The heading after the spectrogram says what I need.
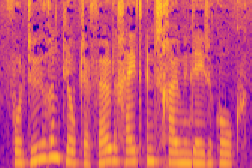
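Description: A woman voicing a calm, helpful male rescuer in a storybook audiobook, steady and instructive. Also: on the low side, unhurried.

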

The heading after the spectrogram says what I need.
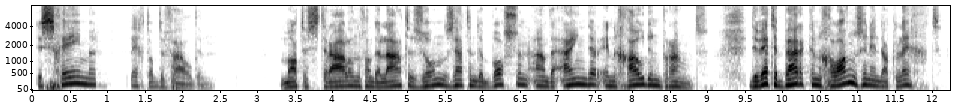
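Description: A man reading a rural drama aloud in a solemn, expressive way. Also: mid-range voice, takes it slowly. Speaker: narrator.

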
